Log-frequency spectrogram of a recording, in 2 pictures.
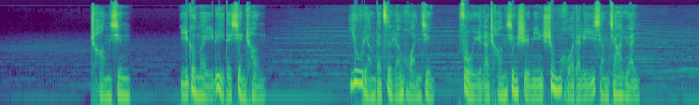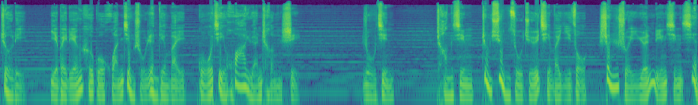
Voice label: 男 温暖宣传; 长兴金耀

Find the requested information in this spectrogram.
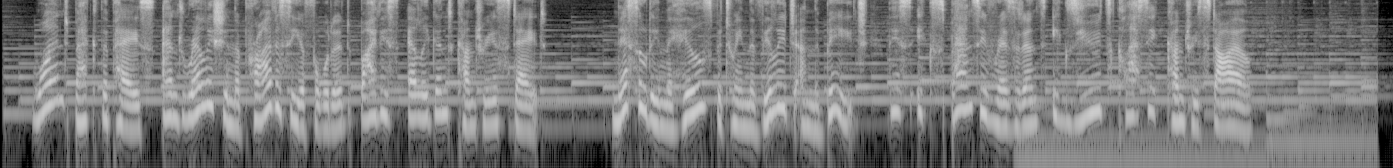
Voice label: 外籍英女, 风景区宣传

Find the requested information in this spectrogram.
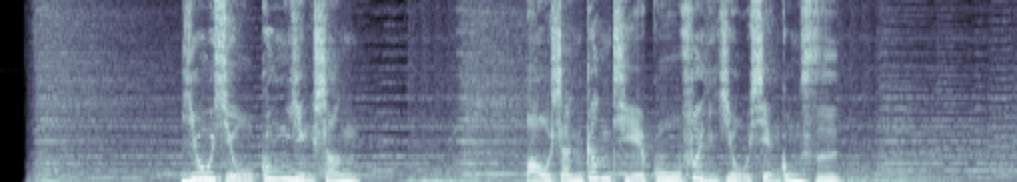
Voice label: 男 颁奖 大气力度; 优秀供应商

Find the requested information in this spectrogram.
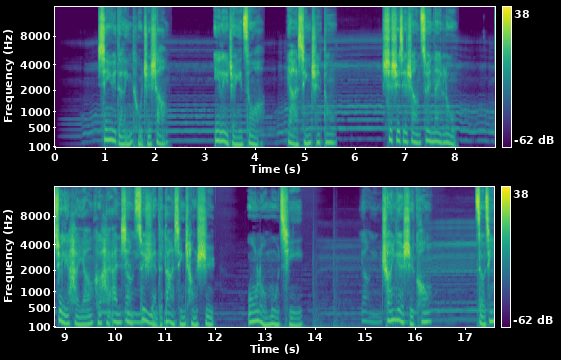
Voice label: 女 叙述 沉稳 招商片; 西域的领土之上

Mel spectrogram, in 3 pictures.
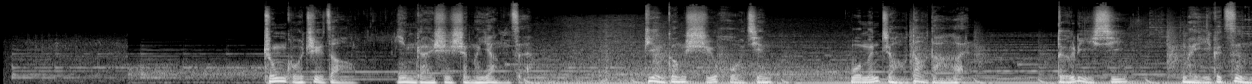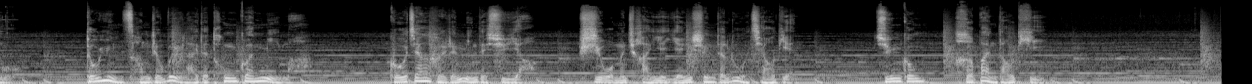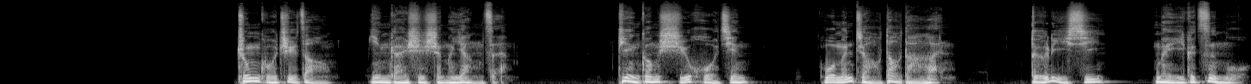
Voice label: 男 宣传片 品质稳重; 德力西

